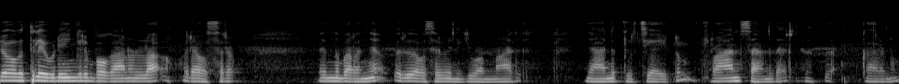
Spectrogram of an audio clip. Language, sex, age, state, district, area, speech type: Malayalam, female, 60+, Kerala, Kasaragod, rural, spontaneous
